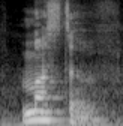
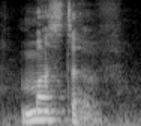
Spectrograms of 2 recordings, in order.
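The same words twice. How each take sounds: First: The have is shortened into a contraction. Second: The same.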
